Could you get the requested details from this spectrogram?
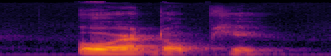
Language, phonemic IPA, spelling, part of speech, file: Dutch, /ˈordɔpjə/, oordopje, noun, Nl-oordopje.ogg
- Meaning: diminutive of oordop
